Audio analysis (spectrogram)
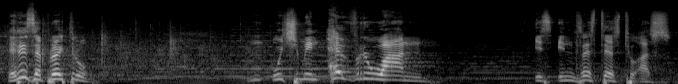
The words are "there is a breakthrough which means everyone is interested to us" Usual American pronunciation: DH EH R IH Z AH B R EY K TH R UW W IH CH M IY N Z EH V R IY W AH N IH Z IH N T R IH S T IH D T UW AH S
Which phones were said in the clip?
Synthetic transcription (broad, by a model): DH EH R IH Z AH B R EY K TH R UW W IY CH M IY N EH V R IY W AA N IH Z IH N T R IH S T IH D T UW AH S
